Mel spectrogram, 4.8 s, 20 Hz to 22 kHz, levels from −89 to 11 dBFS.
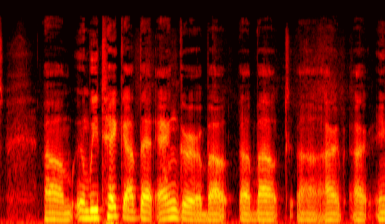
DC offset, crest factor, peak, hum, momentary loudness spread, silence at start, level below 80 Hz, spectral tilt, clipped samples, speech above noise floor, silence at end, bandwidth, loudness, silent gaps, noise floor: under 0.1%; 20 dB; -2 dBFS; none; 11 LU; 0.2 s; -42 dBFS; -7.5 dB/octave; under 0.1%; 25 dB; 0 s; 16 kHz; -21 LUFS; none; -46 dBFS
